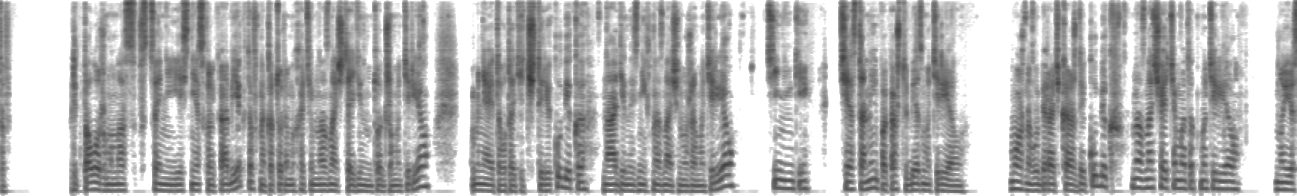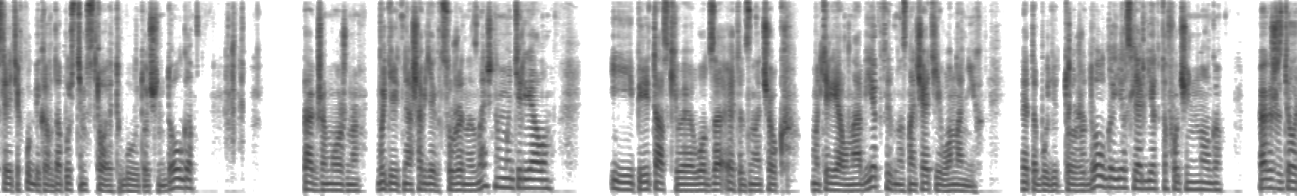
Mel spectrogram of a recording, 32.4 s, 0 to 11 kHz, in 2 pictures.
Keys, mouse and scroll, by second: 5.2 middle click, 7.5 click, 11.6 middle click, 13.9 click, 19.0 ctrl+z, 29.6 ctrl+z, 30.0 ctrl+z.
